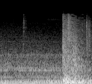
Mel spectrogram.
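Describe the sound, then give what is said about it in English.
A room door off an upper walkway is kicked open by a detective aiming a shotgun, one sudden, heavy crash breaking through a steady low rumble that fills the moments before it. “Ricardo kicks it open,”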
